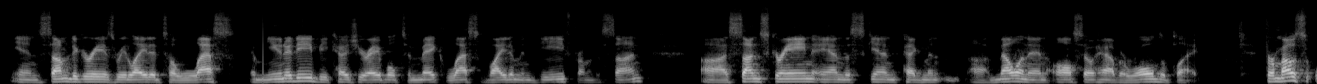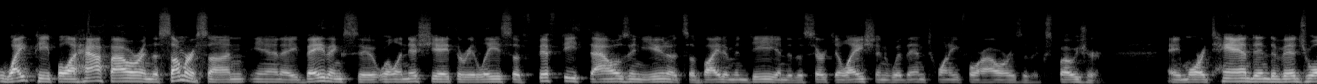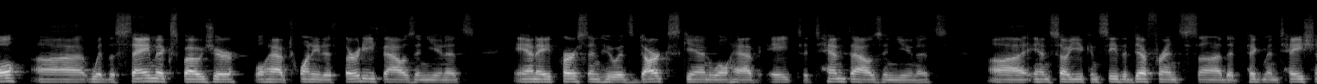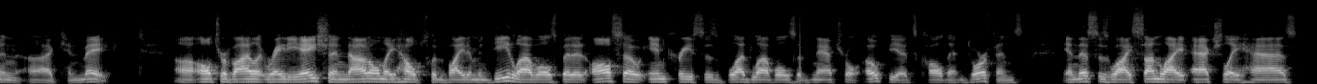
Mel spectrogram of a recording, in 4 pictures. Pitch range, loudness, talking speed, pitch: 110-125 Hz, -24 LUFS, 155 wpm, 115 Hz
